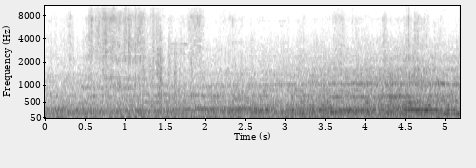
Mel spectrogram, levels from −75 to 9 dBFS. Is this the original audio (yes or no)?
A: yes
